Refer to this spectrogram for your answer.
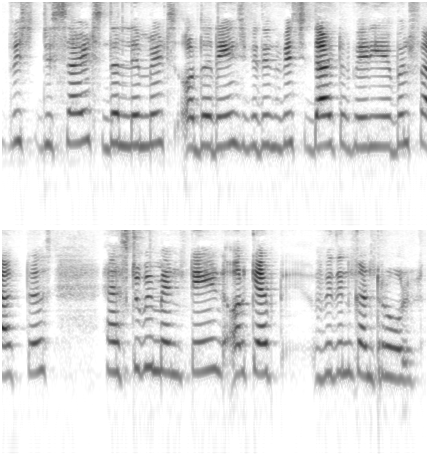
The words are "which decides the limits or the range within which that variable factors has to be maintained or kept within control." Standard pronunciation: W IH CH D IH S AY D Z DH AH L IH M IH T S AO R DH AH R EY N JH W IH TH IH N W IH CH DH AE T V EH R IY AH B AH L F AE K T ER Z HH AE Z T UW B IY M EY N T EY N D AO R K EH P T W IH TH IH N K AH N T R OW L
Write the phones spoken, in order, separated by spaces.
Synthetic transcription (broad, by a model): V IH CH D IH S AY D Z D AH L IH M IH T S AO R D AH R EY N JH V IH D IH N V IH CH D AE T V EH R IY AH B AH L F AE K T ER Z HH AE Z T UW B IY M EY N T EY N D AO R K EH P T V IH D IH N K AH N T R OW L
